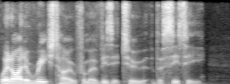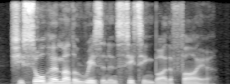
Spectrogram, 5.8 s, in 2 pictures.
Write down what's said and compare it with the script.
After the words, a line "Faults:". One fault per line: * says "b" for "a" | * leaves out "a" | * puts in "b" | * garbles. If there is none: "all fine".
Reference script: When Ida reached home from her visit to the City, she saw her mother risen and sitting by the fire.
When Ida reached home from her visit to the City, she saw her mother risen and sitting by the fire.
Faults:
all fine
